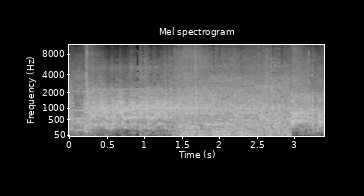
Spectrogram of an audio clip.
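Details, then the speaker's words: Barn-find VW Scirocco Storm with K-Jetronic injection, just after warm-up regulator rebuild, fuel mixture expected out: short crank, then catches quickly into an even, quiet run with no stumbling; normal start. "Did you hear how lovely and quiet that was? Wow. Okay, sorry, apologies to the battery charger, but that actually fired off really well."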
